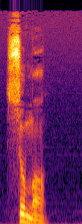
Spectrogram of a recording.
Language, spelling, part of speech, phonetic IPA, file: Polish, sumo, noun, [ˈsũmɔ], Pl-sumo.ogg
